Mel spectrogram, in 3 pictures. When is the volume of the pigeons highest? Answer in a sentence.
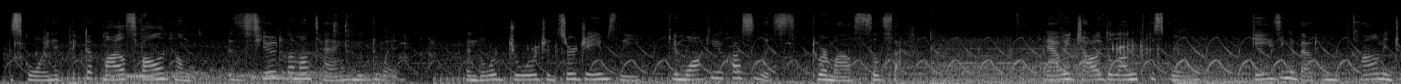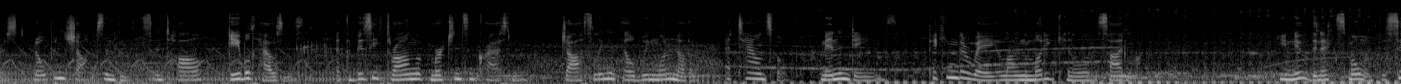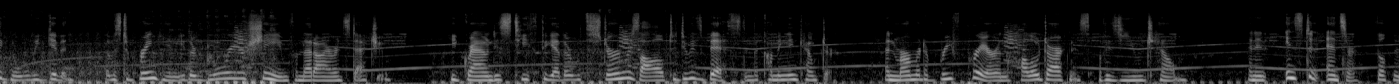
The loudest moment of the pigeons is at 1 second.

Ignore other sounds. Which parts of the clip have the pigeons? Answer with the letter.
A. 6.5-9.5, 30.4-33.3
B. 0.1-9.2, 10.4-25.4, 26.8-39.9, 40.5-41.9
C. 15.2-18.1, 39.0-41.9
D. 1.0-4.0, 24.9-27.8
D.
